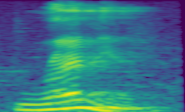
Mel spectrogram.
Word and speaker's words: Runyon: Jason Runyon. Now, I did say that correct. I remember it because it rhymes with funny.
